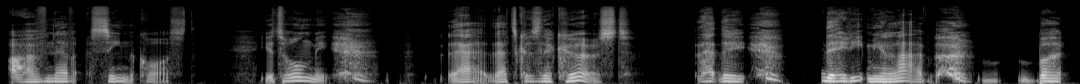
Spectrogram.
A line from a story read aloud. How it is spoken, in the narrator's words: she wheezed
